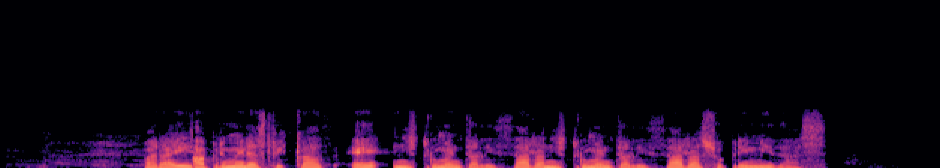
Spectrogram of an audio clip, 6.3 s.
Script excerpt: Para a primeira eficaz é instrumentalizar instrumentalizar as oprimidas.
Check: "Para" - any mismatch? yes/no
no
